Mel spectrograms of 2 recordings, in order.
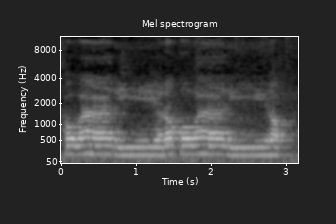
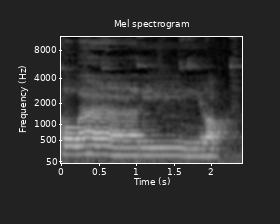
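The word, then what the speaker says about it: قَوَارِيرَا: Ketika kita membacanya itu diwasolkan, bacaan tersebut tidak boleh dipanjangkan atau harus pendek, yaitu kanat qawarira. Sedangkan kalau berhenti pada bulatan yang lonjong dibaca dua ketukan.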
